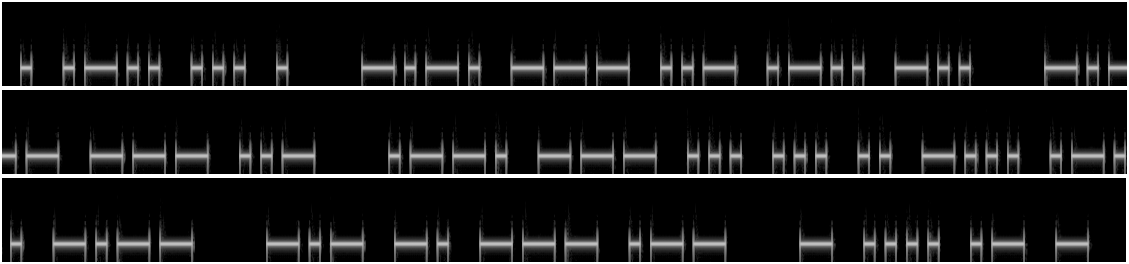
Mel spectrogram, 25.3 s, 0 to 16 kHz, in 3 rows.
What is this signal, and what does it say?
Morse code, heard as a keyed tone, about 15 wpm, 700 Hz. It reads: ELSE COULD YOU POSSIBLY KNOW THAT
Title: Sentences from Top 1300 Words 15wpm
